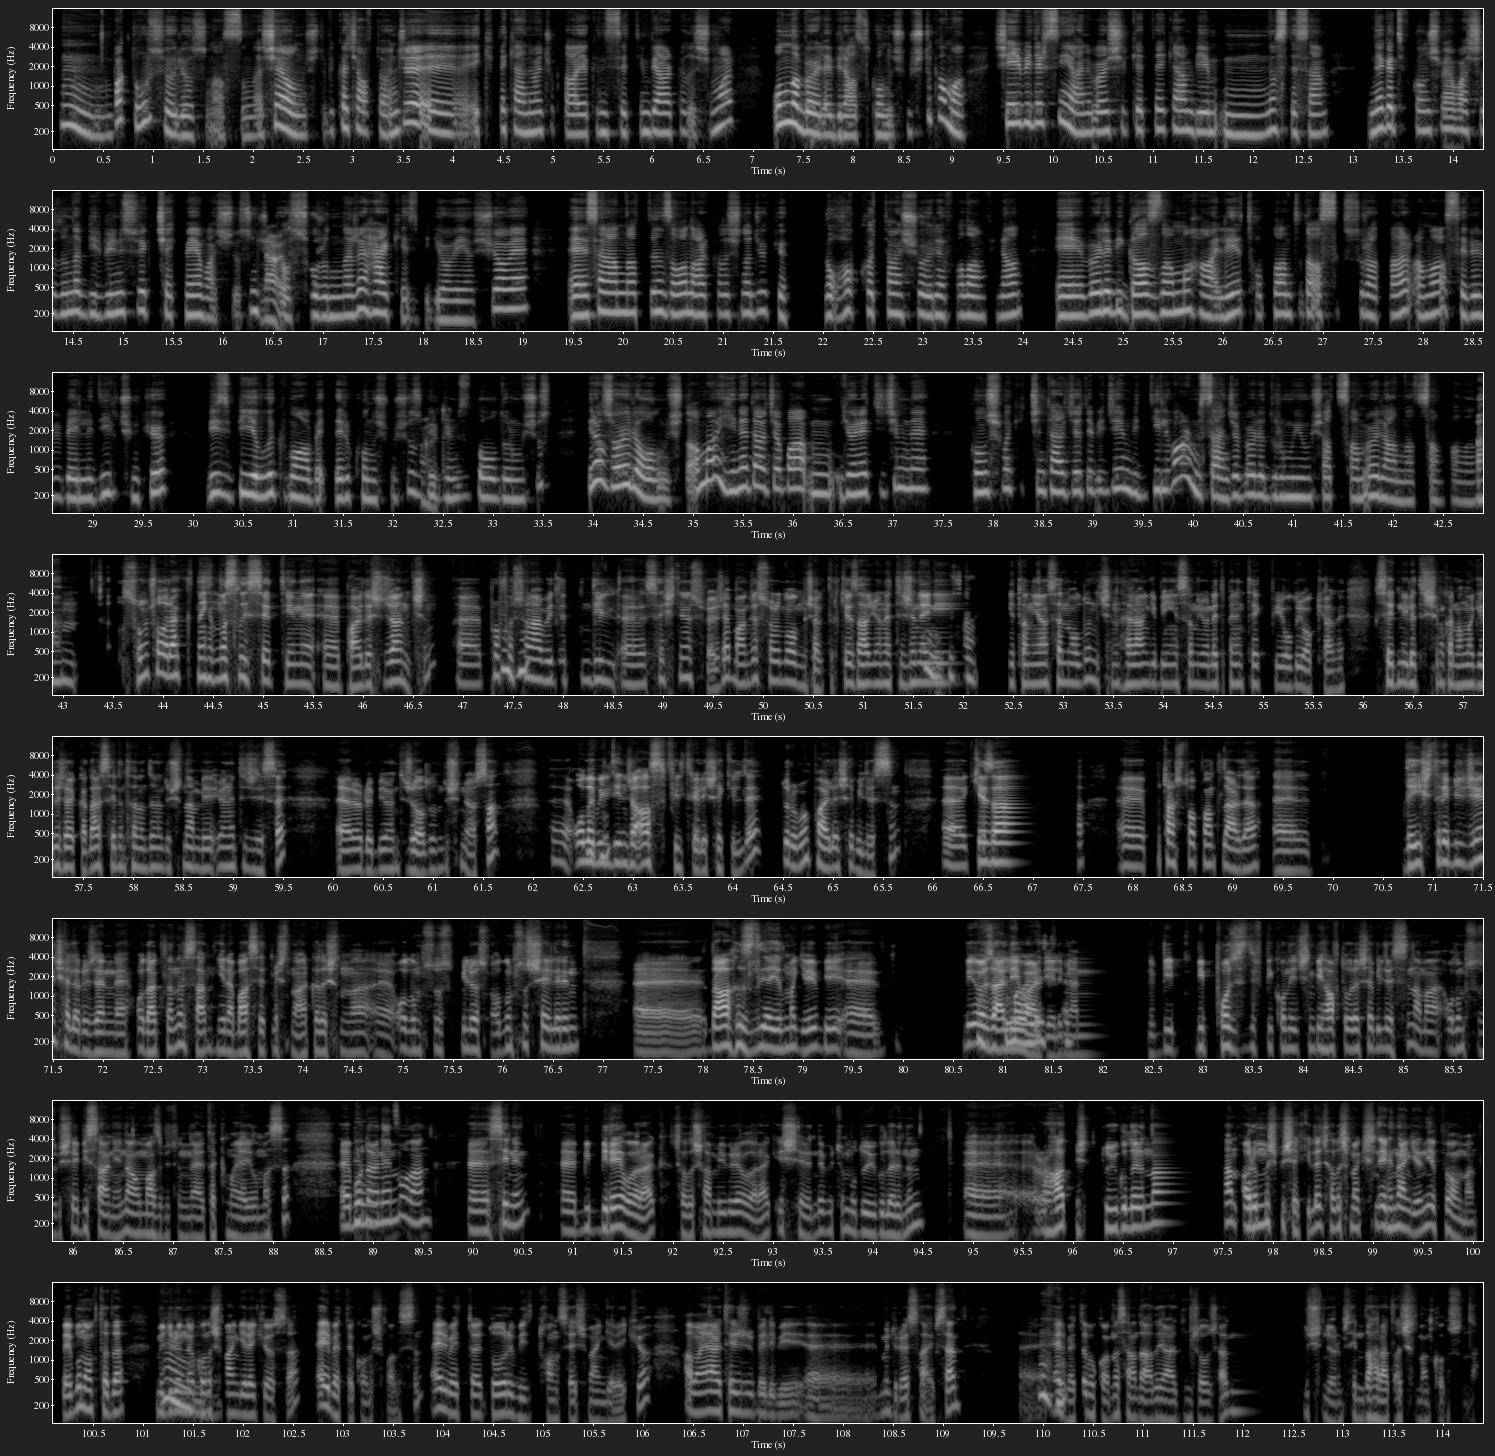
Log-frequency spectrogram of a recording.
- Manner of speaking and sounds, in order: other background noise; put-on voice: "Ya, hakikaten şöyle"; tapping; distorted speech; chuckle
- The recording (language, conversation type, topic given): Turkish, advice, Duygularımı bastırıp sonrasında aniden duygusal bir çöküş yaşamamın nedeni ne olabilir?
